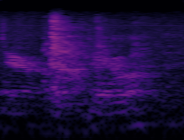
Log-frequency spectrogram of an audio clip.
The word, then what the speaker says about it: Dara: So then I sent her an email, and then sent Daria or Dyra, whatever her name is. How do you pronounce it? Dara.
